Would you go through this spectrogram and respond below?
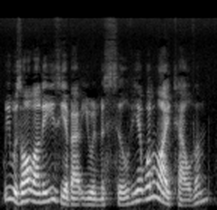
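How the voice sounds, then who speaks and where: A man's voice: a little high, big pitch swings, fast, pitched above the performer's own voice. A man reading aloud voices a cheeky, cheerful country boy selling geese, brash and wheedling. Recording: dull, lo-fi recording.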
